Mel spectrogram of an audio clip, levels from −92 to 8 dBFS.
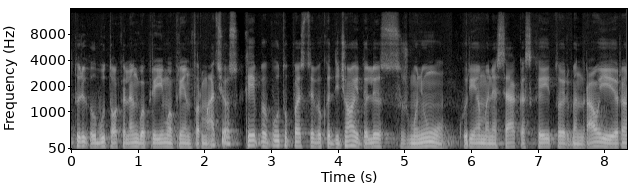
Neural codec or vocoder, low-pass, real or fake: none; 14.4 kHz; real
